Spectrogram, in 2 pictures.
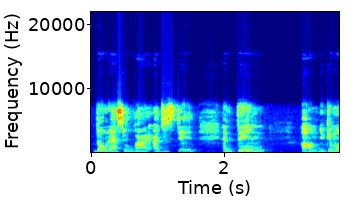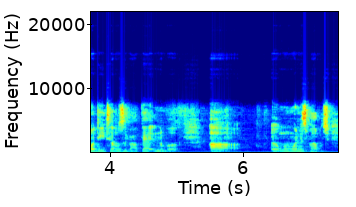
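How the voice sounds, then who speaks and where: A vlogger in her early forties tells a personal story casually and reflectively, rambling off on digressions and animatedly acting out what people said. Her voice is low-pitched and gravelly, at a moderate pace.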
